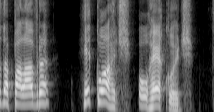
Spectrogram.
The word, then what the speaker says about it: recorde: oriente seus profissionais a pronunciar a palavra recorde como paroxítona, ou seja, recorde, com força na sílaba cor, recorde e pague indenização por danos morais coletivos.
